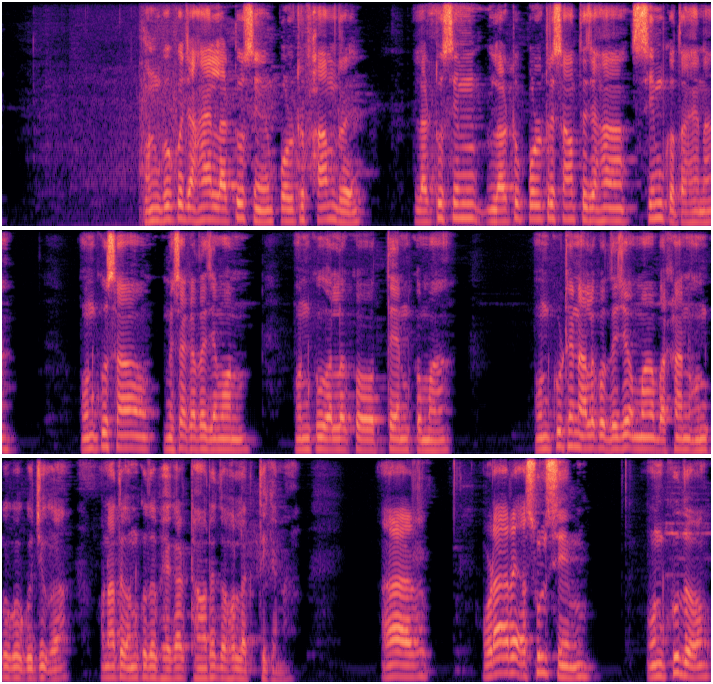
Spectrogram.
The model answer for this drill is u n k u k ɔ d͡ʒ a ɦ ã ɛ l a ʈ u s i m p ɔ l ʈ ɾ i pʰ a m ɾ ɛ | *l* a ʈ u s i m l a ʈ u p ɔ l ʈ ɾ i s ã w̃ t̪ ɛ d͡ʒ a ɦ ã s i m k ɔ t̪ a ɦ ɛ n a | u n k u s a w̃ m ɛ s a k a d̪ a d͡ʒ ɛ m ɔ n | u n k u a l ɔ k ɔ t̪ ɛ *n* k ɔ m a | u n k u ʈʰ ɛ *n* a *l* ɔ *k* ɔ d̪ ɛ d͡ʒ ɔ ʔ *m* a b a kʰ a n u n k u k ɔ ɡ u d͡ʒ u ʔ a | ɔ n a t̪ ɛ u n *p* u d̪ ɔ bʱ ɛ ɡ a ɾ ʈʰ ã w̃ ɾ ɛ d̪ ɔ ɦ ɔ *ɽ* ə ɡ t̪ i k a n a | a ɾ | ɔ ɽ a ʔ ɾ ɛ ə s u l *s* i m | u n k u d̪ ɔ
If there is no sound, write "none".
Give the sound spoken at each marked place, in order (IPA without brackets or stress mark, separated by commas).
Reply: l, n, n, l, k, m, k, l, s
